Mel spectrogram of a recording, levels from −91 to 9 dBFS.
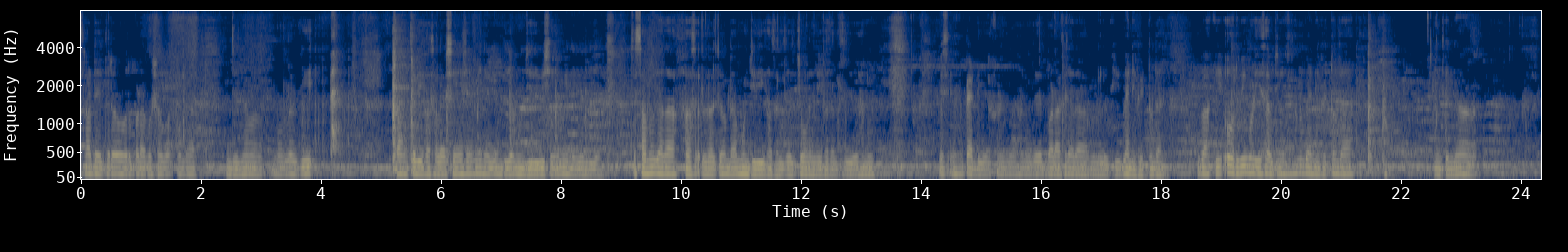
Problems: constant background noise, background conversations at intervals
